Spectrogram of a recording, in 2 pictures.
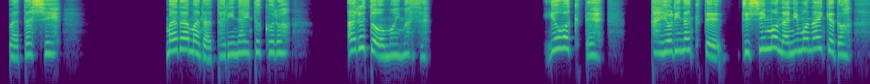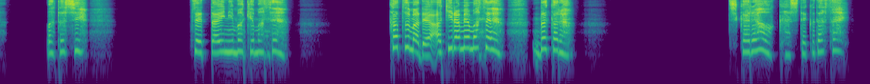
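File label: voice sample, woman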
